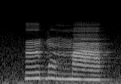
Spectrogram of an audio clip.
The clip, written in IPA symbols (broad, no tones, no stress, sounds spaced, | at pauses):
ə̃ ɓ ɔ̃ ŋ͡m ã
